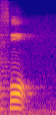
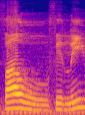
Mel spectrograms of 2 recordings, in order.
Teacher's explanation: Jangan sampai saat mengucapkan huruf fa di lafad faghfirli, ya, faghfirli, fa-nya jadi tebal. Hati-hati, fa-nya tidak perlu dibaca tebal. Jangan ketarik karena ada ghain setelahnya.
